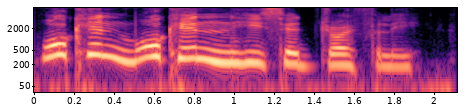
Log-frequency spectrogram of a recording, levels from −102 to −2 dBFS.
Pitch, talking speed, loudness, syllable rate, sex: 255 Hz, 200 wpm, -16 LUFS, 4.6 syllables/s, female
